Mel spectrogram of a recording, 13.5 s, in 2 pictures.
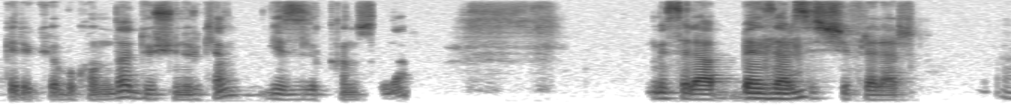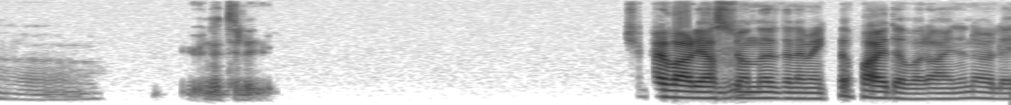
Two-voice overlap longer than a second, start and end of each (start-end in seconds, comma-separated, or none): none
